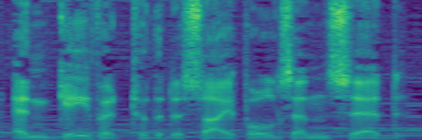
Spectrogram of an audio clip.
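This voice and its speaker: A man with a very low voice narrates scripture from a script. Prominent music runs behind his reading. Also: brisk.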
